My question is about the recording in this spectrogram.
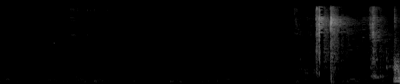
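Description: Duct tape being peeled off a cattle prod's trigger: a few faint ticks of handling, then a short, loud ripping burst of several quick strokes about three seconds in.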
